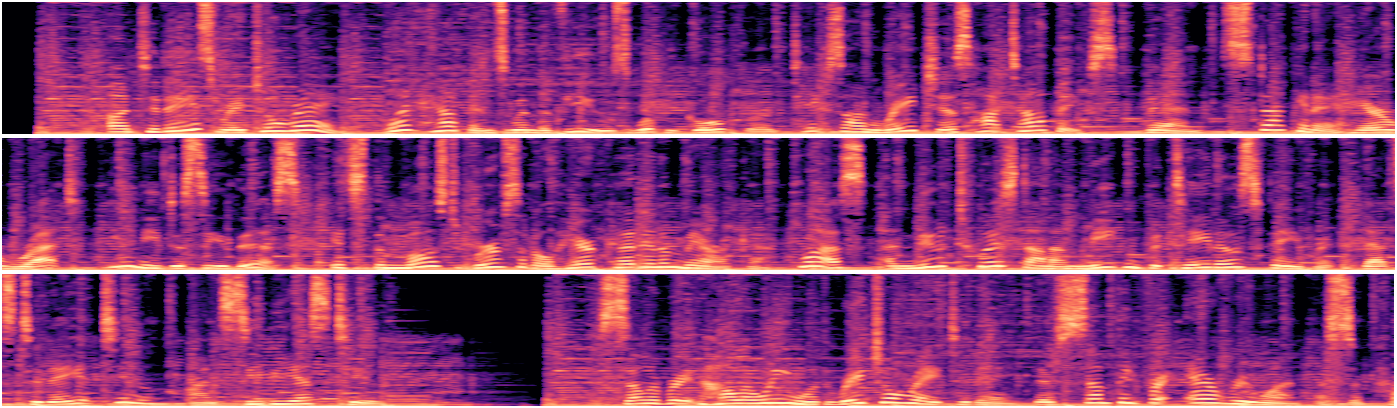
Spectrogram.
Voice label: Promos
